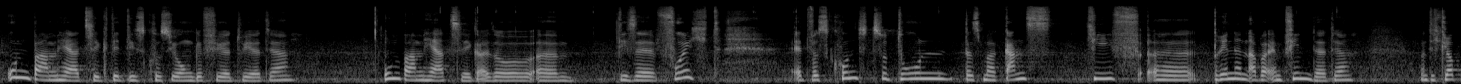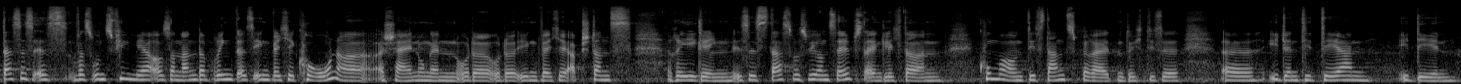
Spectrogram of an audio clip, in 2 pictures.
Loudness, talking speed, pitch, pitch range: -30 LUFS, 125 wpm, 200 Hz, 180-230 Hz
